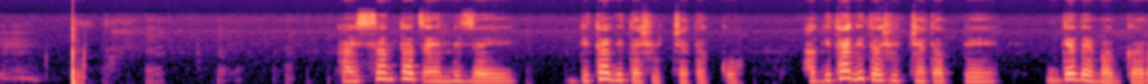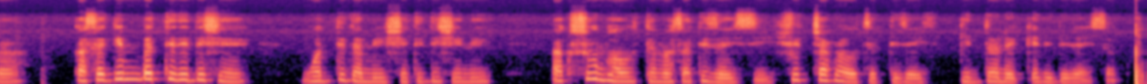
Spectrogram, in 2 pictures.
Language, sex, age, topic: Gamo, female, 25-35, government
